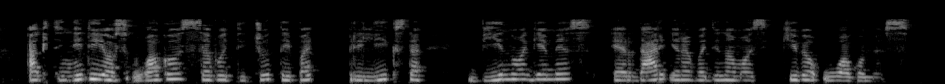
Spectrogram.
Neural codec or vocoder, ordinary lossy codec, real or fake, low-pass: none; MP3, 32 kbps; real; 10.8 kHz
